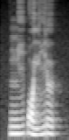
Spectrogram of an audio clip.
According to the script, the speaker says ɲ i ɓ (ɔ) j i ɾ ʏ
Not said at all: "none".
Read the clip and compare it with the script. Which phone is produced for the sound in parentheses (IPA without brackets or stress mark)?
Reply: ɔ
